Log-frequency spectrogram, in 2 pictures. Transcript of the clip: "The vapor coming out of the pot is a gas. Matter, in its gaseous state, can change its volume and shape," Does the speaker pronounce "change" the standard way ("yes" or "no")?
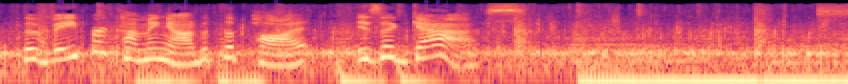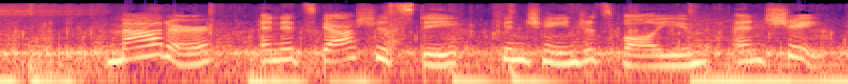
yes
